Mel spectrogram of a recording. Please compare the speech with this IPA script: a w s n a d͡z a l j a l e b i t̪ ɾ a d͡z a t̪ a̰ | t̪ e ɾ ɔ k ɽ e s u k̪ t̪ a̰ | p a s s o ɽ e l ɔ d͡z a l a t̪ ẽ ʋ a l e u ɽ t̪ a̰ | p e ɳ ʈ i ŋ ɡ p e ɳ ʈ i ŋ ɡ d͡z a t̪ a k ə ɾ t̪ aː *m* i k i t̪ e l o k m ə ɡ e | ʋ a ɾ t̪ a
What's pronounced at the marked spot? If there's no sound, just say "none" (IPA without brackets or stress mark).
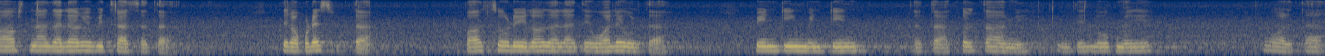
m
